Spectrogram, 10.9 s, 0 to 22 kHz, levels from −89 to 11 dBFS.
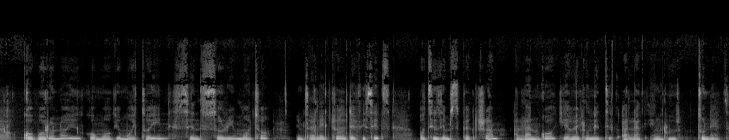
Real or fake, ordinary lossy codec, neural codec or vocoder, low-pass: fake; MP3, 64 kbps; vocoder, 44.1 kHz, 128 mel bands, Pupu-Vocoder; 19.8 kHz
